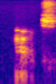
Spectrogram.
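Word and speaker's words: Arzt: that's when you paid Dr Leslie was it Arts is that how you pronounce it Arts yeah all well there was some ARS ARS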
